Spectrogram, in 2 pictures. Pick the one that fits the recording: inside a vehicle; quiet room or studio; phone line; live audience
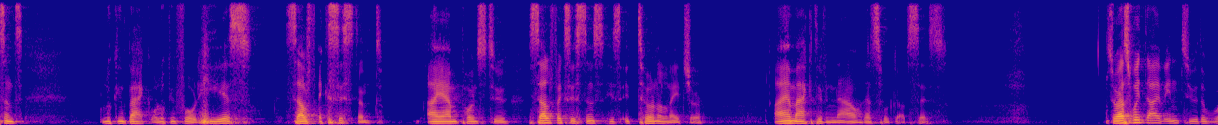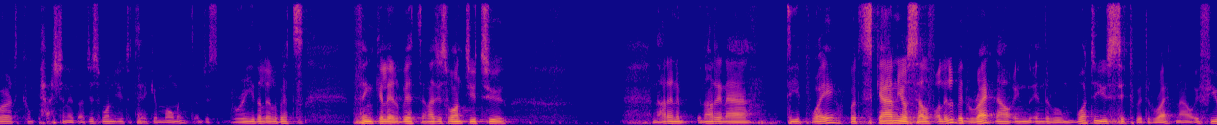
live audience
